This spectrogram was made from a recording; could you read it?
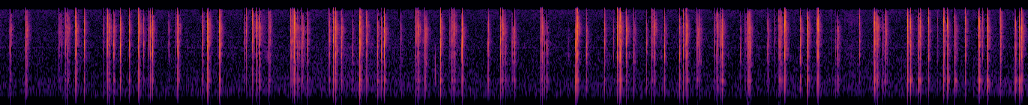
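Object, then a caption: Small plastic cup. A small, empty, hollow plastic cup held in the hands has its side tapped with long nails. The result is quick, irregular bursts of dry, bright clicking taps, each dying away almost instantly, with almost no low end.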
